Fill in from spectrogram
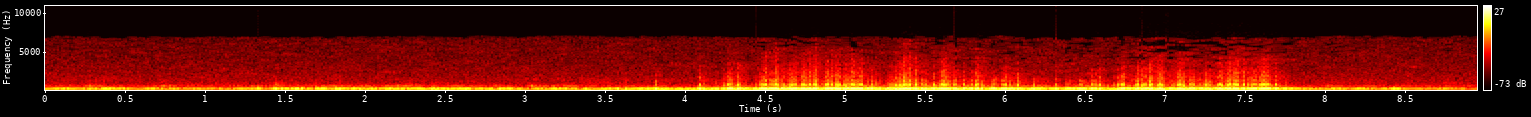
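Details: Common kingfisher chicks in the nest on 30 April 2014 while being fed, their eyes opening and first feather sheaths falling away; a low droning purr swells to a loud buzzing chorus with rapid scratchy bursts, then fades.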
